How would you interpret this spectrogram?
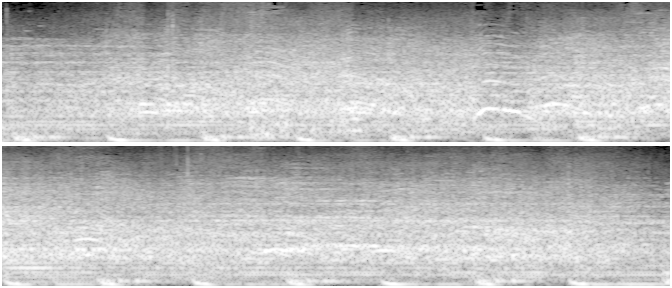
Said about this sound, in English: This is the Canadian Tire Center. Quiet, peaceful, serene. That is until the Ottawa Senators come to play. Luckily, they have some great fans to cheer them on.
